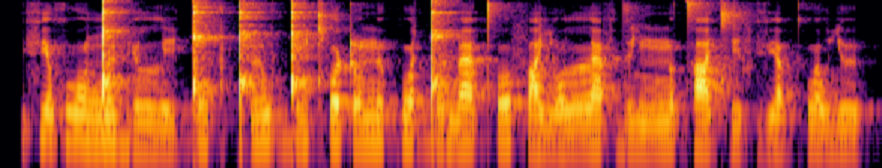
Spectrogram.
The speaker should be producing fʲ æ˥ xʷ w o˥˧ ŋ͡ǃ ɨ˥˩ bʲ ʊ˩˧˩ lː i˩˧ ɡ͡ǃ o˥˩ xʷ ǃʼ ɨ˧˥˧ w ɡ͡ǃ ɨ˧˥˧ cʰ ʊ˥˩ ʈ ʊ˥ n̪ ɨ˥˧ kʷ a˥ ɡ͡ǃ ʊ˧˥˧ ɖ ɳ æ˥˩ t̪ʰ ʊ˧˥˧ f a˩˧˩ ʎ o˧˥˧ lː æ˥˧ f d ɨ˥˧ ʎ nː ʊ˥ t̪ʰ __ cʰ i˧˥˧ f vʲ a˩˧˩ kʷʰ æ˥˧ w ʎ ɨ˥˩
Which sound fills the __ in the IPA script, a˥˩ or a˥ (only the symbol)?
a˥˩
